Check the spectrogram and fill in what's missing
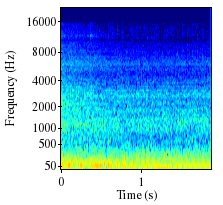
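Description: A cold Acura Integra engine idles high, a steady low rumble holding close and even for the full stretch with no talk over it.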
